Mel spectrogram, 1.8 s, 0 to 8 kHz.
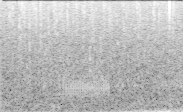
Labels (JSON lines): {"label": "biophony, croak", "recorder": "SoundTrap 500"}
